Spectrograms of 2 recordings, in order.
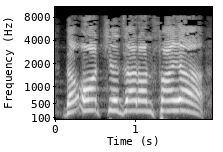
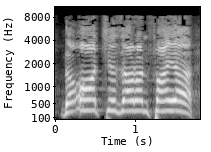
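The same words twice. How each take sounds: The two takes are said the same way.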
